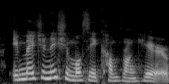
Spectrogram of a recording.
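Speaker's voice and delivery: plain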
